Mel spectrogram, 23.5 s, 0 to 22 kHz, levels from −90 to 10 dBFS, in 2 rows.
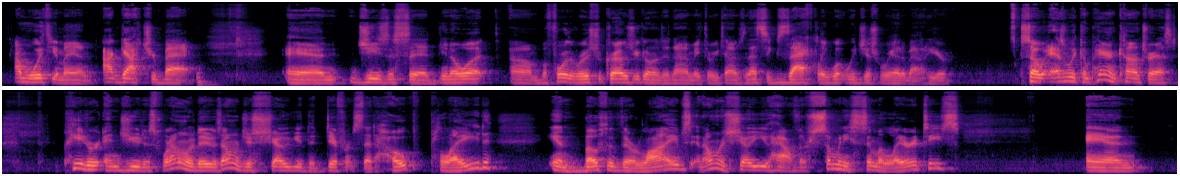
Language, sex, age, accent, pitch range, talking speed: English, male, 30-49, American, 100-135 Hz, 200 wpm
